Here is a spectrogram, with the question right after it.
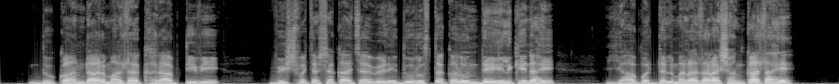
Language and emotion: Marathi, fearful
